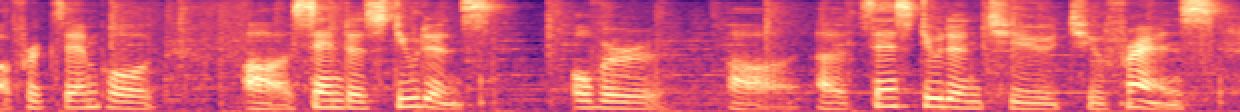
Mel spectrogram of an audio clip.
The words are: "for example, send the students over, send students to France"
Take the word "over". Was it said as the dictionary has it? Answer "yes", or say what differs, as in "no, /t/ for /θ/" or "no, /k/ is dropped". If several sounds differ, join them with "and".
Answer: yes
